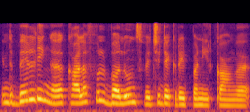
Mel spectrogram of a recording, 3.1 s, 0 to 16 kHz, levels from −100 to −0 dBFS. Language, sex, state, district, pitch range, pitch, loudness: Tamil, female, Tamil Nadu, Nilgiris, 175-230 Hz, 205 Hz, -16 LUFS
